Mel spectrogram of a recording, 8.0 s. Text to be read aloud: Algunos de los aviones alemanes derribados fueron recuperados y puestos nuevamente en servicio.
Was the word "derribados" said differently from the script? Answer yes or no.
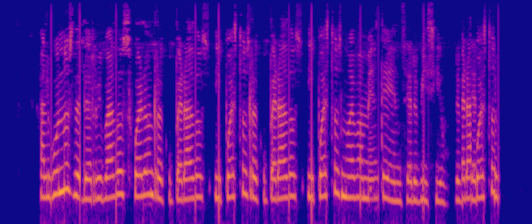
yes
